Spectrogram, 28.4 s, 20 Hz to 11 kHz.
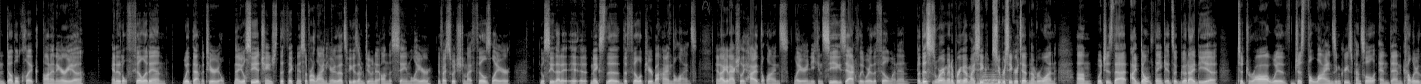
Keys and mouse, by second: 6.6 ctrl+z, 10.9 ctrl+alt+click, 13.5 alt+shift+click, 18.2 ctrl+alt+click.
